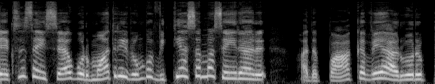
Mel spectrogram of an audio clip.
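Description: Generation loss runs through the whole speech clip: the sound is swirly, smeared and hollow, with blurred consonant onsets and nothing above about 20.3 kHz. The likely cause is roughly three successive Opus passes, each requantising on a fresh frame grid, at a rate fitting 48 kbit/s.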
